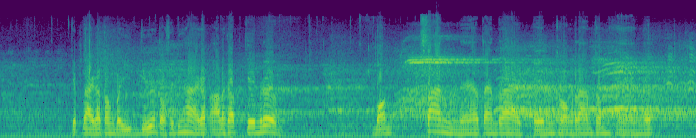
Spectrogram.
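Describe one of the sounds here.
A volleyball is struck by hand in an indoor hall.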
